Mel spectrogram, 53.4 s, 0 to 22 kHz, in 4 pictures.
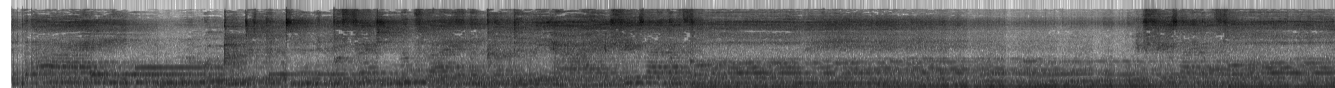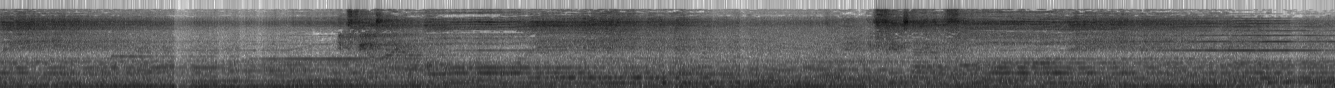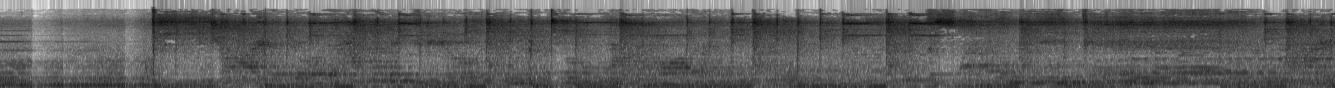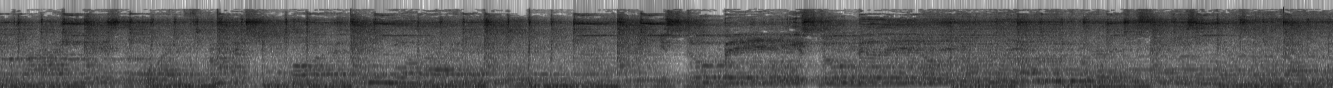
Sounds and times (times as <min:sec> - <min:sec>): Inside, large room or hall: 0:00.0 - 0:53.3
Music: 0:00.0 - 0:53.3.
